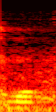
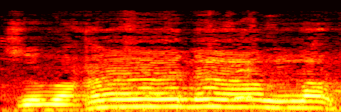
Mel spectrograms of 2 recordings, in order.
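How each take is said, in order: First: It is said very fast and clipped. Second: It is said very slowly and drawn out. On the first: "banyak cara bertasbih" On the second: "Jangan pula terlalu pelan"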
